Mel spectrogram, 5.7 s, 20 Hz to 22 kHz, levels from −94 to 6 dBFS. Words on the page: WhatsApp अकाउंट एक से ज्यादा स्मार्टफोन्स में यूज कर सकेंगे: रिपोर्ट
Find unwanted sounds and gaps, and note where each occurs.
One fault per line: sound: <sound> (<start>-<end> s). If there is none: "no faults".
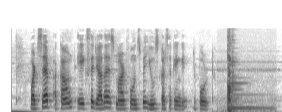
sound: thud (4.5-5.5 s)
